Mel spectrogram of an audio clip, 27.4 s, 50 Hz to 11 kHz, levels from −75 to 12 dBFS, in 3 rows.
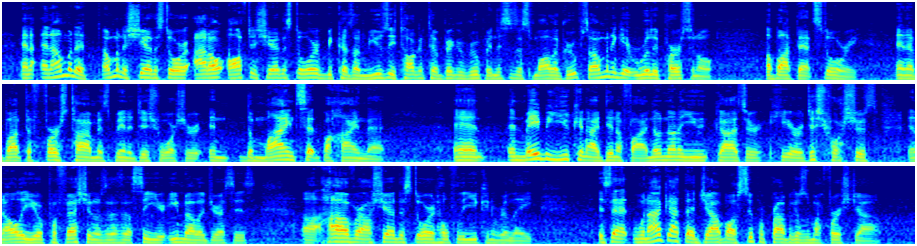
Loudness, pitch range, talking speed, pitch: -22 LUFS, 125-150 Hz, 235 wpm, 135 Hz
